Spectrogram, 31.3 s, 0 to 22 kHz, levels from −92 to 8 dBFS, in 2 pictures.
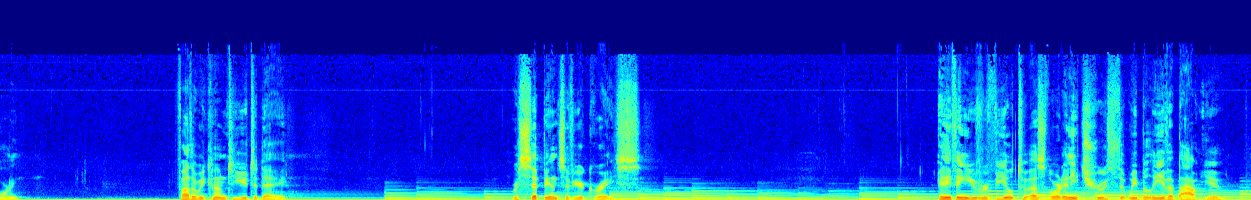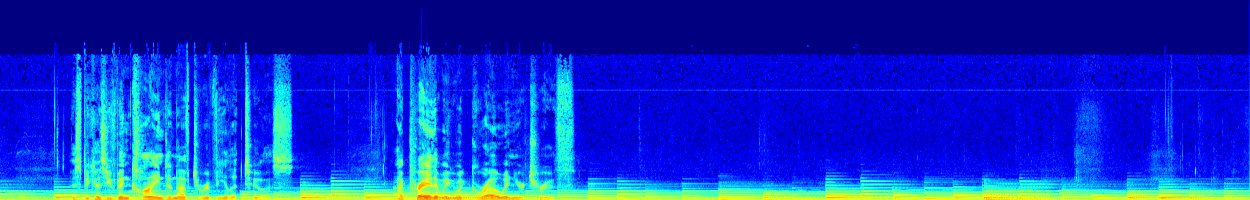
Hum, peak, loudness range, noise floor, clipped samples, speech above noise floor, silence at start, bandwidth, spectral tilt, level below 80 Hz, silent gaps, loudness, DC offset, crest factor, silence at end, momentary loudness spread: none; 0 dBFS; 11 LU; -55 dBFS; under 0.1%; 35 dB; 0 s; 16.5 kHz; -6 dB/octave; -48 dBFS; none; -23 LUFS; 3%; 22 dB; 0 s; 17 LU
